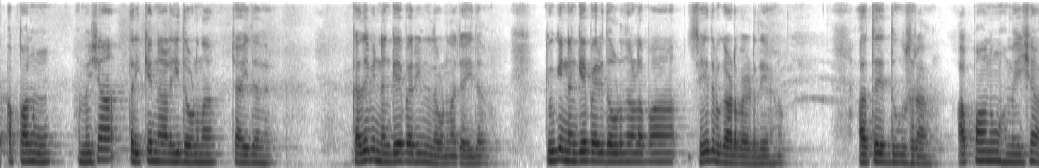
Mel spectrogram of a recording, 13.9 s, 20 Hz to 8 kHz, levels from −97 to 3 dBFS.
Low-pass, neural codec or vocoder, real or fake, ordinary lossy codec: 7.2 kHz; none; real; none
